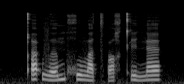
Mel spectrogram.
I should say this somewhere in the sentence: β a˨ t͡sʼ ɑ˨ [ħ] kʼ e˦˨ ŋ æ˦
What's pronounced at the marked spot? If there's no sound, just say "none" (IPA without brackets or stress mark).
χ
